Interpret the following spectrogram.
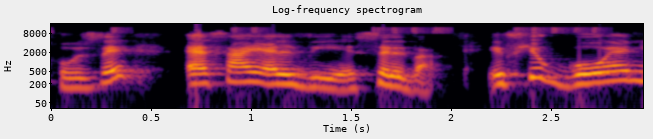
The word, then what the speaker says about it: Silva: with with a hyphen oer that's how it's pronounced Jose s i lva Silva if you go and you find these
